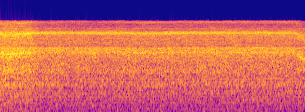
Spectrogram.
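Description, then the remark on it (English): A food processor pulverizing nuts runs continuously for a few seconds, giving a steady, loud, high-pitched whir with a hissy grinding edge and a faint motor whine, with no talking. “Now next I'm going to emulsify this by pouring in my oil as the machine is running.”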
